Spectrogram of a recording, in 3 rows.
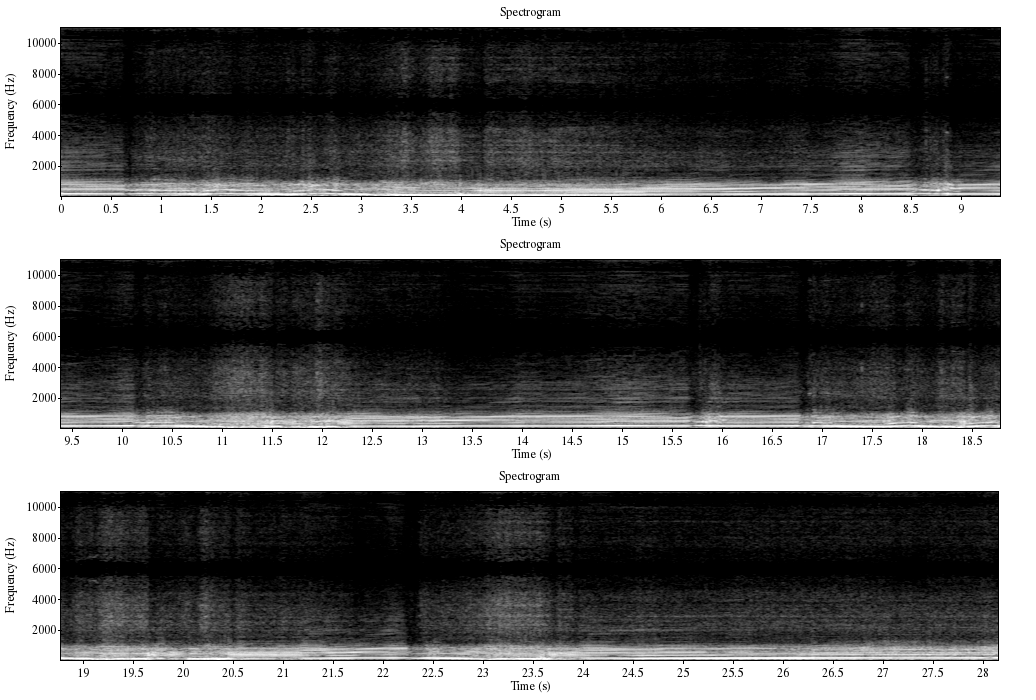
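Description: Alpine A310's 1800 cc engine, heard from inside the cabin, revving hard through the gears on a track. Its pitch climbs and falls again and again, with a sudden drop at each gear change and each slowing for a corner.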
